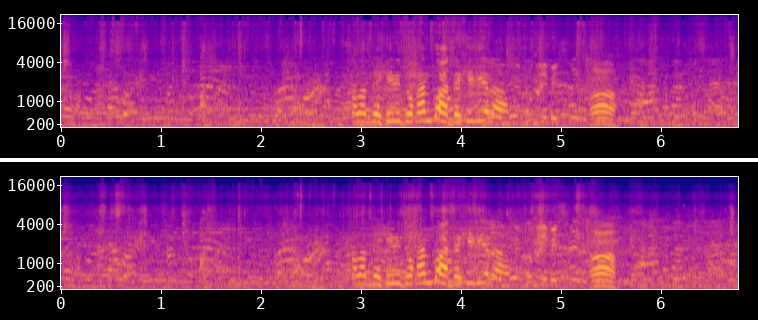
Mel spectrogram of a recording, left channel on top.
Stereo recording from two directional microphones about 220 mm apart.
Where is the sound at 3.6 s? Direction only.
25° left (ahead or behind).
